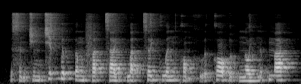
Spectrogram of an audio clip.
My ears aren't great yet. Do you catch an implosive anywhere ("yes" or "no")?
yes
